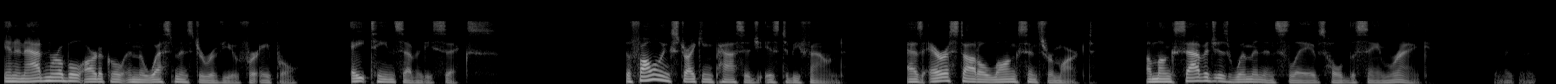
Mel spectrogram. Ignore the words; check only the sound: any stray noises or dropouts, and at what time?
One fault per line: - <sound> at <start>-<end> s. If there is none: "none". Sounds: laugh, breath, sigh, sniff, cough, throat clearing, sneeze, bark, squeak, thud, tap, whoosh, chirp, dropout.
- laugh at 14.9-15.4 s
